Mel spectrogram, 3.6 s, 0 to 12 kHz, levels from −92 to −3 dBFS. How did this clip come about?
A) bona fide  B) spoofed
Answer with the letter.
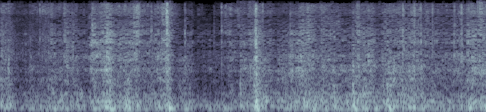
B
